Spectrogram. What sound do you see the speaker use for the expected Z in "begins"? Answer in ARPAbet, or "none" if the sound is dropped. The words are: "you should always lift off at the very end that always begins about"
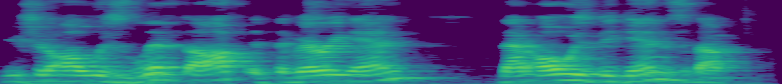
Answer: Z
